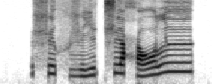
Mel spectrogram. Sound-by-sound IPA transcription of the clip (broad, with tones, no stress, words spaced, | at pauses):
ʂɪ˧fʐi˩˧ ʈ͡ʂɪ˧ħɔ˩˧lø˥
